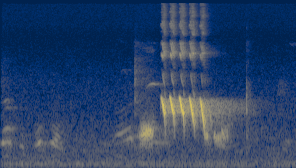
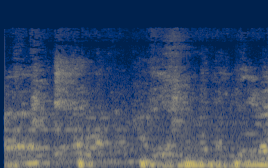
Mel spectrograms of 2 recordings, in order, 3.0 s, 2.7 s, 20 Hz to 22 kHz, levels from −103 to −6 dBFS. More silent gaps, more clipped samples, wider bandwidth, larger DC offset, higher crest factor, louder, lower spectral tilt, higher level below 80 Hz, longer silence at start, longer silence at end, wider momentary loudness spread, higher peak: neither; neither; first, over 20 kHz vs 11 kHz; neither; about the same, 20 dB vs 16 dB; first, -25 LUFS vs -39 LUFS; second, 0.5 dB/octave vs -7.5 dB/octave; second, -78 dBFS vs -48 dBFS; first, 1.4 s vs 0.05 s; first, 0.7 s vs 0 s; first, 18 LU vs 5 LU; first, -10 dBFS vs -22 dBFS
